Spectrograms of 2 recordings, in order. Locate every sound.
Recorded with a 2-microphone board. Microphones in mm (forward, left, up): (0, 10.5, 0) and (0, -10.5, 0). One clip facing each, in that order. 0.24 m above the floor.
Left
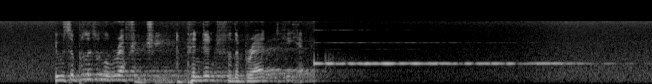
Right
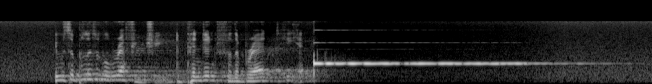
0.6 s a man speaking: 15° right (ahead or behind), 1.1 m
3.1 s a bell: 70° right (ahead or behind), 4 m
